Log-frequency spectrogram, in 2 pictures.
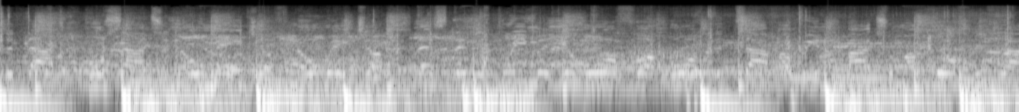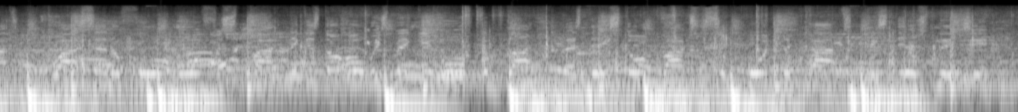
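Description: A hip-hop track with a heavy, pulsing bass line, with skateboard wheels rolling and boards clacking on concrete mixed in.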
